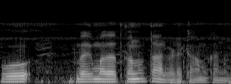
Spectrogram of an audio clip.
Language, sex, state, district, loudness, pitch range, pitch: Garhwali, male, Uttarakhand, Tehri Garhwal, -27 LUFS, 100-125 Hz, 120 Hz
